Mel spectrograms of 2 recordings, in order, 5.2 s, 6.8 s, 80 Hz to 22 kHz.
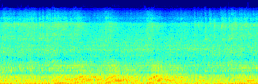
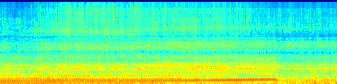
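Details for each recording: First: Turbocharged COPO Camaro V8, freshly built with a new intake, turbo and exhaust, refired: a deep lumpy rumble with strong low-end pulses and steady throttle blips, running clean and even; normal revving. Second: Turbocharged COPO Camaro V8 on its maiden drive, water temp good: a loud idle that hunts, sagging and climbing every few seconds instead of holding steady; idle surge.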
